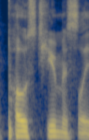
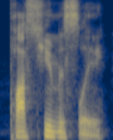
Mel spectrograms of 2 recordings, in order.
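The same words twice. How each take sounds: First: The first syllable sounds like the word post. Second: The first syllable does not sound like post. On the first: "you would say post this. So that's why I say posthumously" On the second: "but then they say no, it's posthumously"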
